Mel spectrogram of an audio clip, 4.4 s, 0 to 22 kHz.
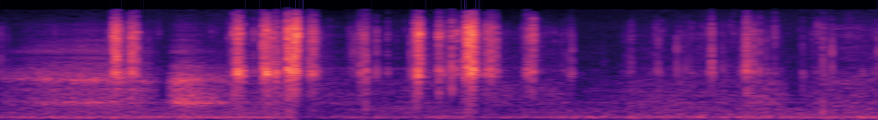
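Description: Layers of a magnetic 3x3 speed cube with one corner piece missing being turned fast by hand: short clicking turns in irregular quick bursts.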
